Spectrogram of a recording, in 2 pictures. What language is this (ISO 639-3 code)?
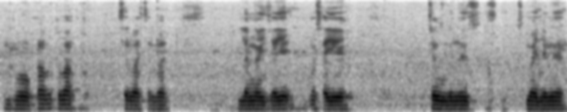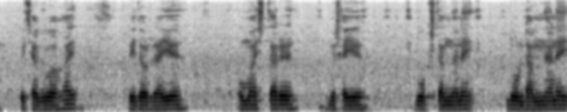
brx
